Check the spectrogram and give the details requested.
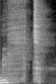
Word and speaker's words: nicht: Wenn nicht. And again, the word nicht. Nice, short, I. Nice, open, I.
